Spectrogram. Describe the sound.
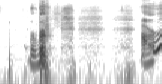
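A person imitates a dog barking with their voice: a short voiced yelp, a pause with breathy noise, then a second, louder bark-like call that rises in pitch.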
